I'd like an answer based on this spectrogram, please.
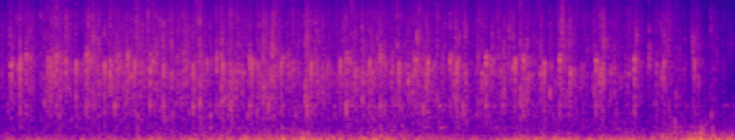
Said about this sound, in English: And again, these individuals deserve a round of applause as well.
